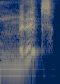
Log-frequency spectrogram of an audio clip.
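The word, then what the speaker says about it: Minit: there that I thought was really cute called minute uh spelled not how minute is spelled it's spelled like m i n n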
